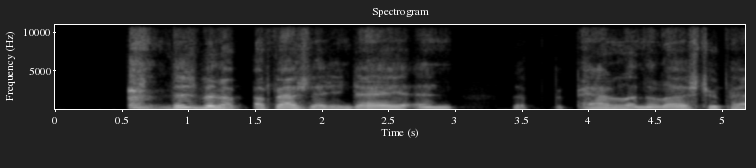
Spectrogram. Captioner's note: cough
